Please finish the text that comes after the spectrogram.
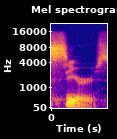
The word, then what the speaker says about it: Cyrus: My name is Seerus. It's spelled like Cyrus, pronounced like Sea Rooster, just take out the ter.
